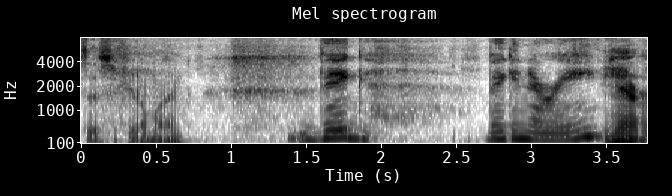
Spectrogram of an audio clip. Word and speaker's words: Vigenère: How would you pronounce this, if you don't mind? Vigenère. Yeah, right. Vigenère.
